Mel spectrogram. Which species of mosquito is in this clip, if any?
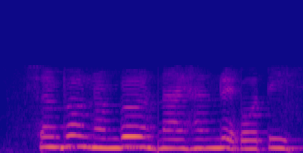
no mosquito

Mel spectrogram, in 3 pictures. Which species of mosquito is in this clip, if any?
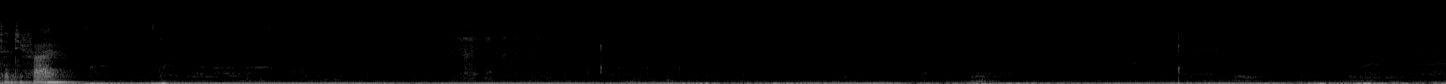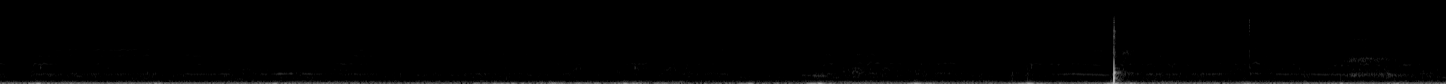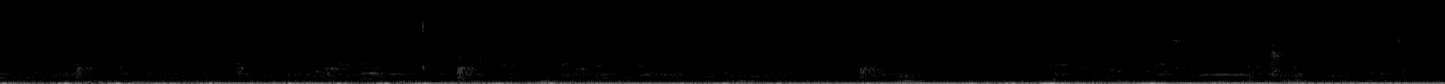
Culex pipiens complex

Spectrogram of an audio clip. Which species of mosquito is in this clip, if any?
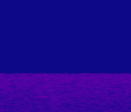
Anopheles gambiae s.s.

